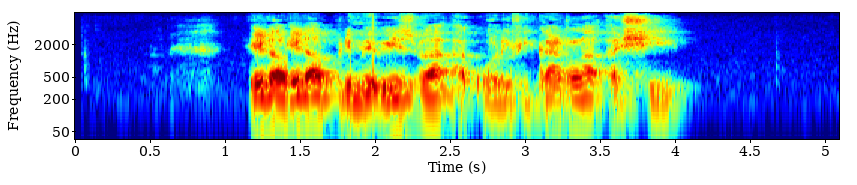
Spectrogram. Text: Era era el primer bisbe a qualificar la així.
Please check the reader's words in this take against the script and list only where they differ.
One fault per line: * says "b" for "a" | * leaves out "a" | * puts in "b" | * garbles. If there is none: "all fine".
all fine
